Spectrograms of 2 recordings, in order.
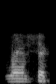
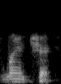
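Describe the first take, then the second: First: The name ends without a 'chick' sound. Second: The name ends with a 'chick' sound. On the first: The speaker calls it wrong. "not Ramczyk" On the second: The speaker calls it right. "it's Ramczyk"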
